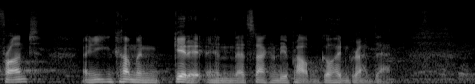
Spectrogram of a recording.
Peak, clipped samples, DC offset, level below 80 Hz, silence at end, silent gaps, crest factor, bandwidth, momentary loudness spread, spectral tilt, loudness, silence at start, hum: -8 dBFS; under 0.1%; under 0.1%; -56 dBFS; 0 s; none; 22 dB; 15.5 kHz; 22 LU; -6 dB/octave; -29 LUFS; 0 s; none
